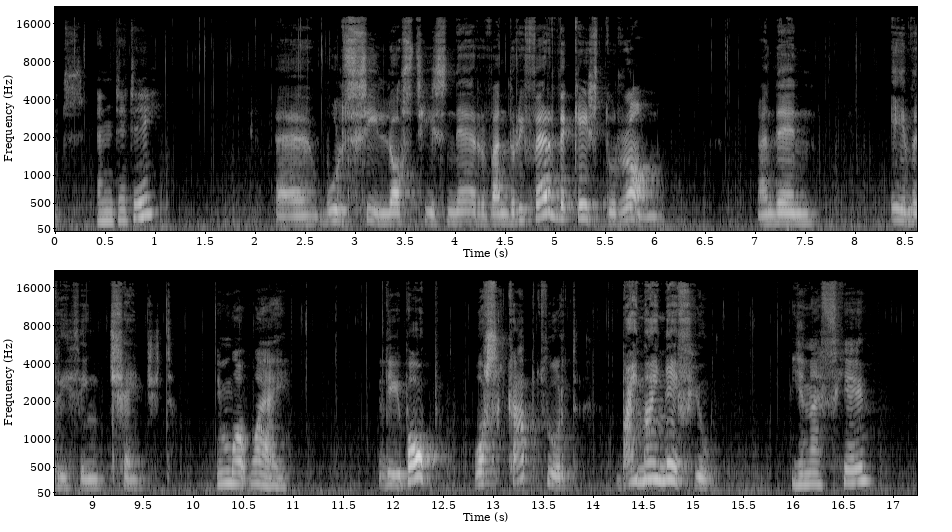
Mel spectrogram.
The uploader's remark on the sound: The Lost Tapes of History was recorded remotely in late 2021. As such, the actors used what equipment they had available and were limited by their location. This has resulted in variable audio quality.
